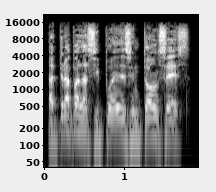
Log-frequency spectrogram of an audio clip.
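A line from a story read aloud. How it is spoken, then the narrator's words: Shout. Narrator (Spanish): gritó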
